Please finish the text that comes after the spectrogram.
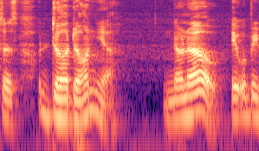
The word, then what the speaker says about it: Dordogne: British Speaking place this game would not be pronounced as dodonya no no it would be pronounced as dodoin I don't know how I don't know why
